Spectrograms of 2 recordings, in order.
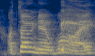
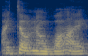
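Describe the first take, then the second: First: Put-on British accent, slow. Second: Said in the usual way. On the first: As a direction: read it as a mock British man, slowly. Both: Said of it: "Oh wait, he's British".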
